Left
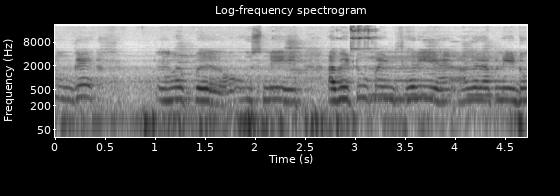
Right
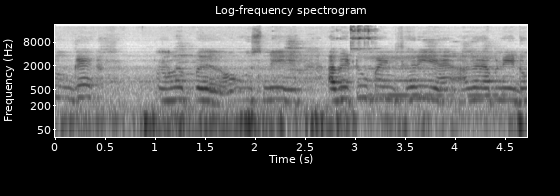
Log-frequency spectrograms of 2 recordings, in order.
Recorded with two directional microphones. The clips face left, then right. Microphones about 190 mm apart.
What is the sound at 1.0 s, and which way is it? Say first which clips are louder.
A child's voice: left 5 dB; 35° left (ahead or behind).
